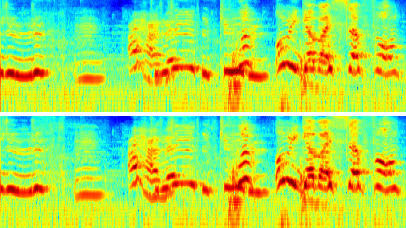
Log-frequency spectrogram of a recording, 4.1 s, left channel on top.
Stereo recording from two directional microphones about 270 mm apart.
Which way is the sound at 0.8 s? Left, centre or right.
Right.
